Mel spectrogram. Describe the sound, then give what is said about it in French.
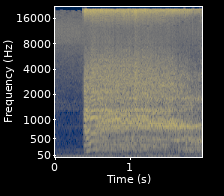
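A voice imitates a big bear's terrible growl: one loud, rough, low roar that starts abruptly and holds steady to the end. “Et fais un terrible grognement d'ours.”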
